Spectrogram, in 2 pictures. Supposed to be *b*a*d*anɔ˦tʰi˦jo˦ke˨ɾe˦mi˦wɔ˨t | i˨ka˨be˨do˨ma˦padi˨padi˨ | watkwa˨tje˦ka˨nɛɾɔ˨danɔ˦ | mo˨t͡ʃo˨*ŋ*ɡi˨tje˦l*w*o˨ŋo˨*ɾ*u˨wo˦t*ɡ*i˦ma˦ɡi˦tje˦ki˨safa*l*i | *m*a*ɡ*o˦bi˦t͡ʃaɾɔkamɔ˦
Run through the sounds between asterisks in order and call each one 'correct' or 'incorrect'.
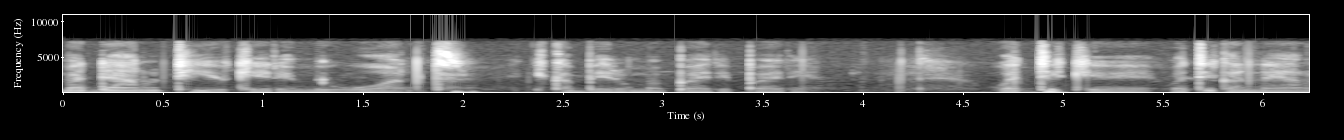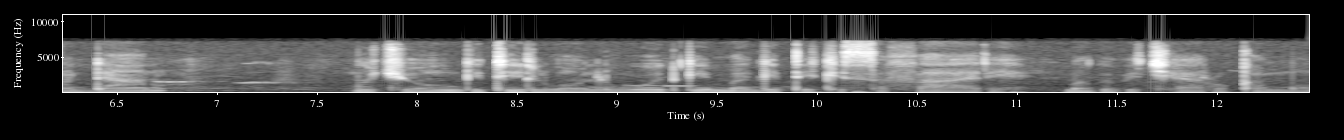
incorrect: m, correct, correct, correct, incorrect: l, correct, incorrect: ɾ, correct, correct

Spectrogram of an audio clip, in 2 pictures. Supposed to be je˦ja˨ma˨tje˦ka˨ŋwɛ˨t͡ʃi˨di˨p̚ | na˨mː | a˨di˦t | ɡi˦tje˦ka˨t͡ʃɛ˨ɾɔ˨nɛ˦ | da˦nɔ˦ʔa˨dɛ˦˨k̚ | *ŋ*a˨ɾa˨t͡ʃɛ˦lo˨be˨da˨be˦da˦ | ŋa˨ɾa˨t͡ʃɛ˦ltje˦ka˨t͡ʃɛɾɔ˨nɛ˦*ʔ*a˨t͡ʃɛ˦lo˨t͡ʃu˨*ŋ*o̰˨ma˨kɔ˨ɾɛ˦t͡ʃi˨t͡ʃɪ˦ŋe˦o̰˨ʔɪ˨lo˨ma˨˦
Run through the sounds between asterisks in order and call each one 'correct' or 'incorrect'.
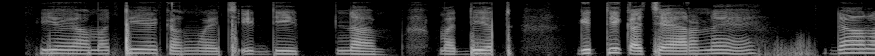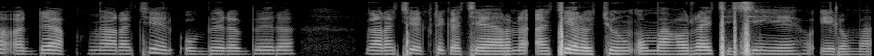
correct, correct, correct

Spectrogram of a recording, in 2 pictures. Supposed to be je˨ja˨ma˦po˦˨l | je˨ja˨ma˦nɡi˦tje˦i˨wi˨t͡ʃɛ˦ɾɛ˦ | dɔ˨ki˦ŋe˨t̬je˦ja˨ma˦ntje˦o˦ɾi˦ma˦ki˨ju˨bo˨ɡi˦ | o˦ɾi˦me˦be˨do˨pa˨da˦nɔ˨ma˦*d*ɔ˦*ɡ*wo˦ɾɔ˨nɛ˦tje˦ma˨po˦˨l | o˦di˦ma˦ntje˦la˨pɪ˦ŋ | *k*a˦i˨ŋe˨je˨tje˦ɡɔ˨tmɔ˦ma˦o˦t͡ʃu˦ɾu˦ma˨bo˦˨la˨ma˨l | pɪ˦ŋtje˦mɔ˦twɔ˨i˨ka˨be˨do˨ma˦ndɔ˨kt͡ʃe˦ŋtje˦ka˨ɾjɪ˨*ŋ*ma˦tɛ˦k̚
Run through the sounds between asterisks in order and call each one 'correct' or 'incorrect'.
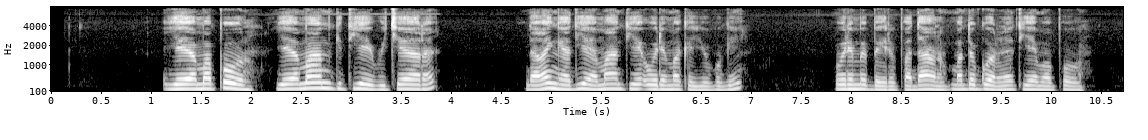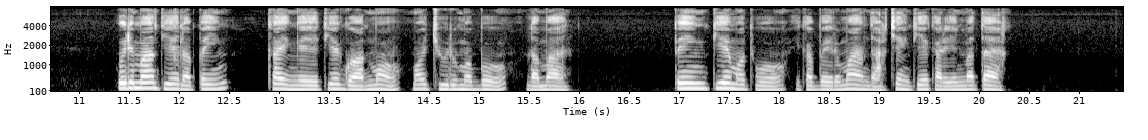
correct, correct, correct, incorrect: ɲ

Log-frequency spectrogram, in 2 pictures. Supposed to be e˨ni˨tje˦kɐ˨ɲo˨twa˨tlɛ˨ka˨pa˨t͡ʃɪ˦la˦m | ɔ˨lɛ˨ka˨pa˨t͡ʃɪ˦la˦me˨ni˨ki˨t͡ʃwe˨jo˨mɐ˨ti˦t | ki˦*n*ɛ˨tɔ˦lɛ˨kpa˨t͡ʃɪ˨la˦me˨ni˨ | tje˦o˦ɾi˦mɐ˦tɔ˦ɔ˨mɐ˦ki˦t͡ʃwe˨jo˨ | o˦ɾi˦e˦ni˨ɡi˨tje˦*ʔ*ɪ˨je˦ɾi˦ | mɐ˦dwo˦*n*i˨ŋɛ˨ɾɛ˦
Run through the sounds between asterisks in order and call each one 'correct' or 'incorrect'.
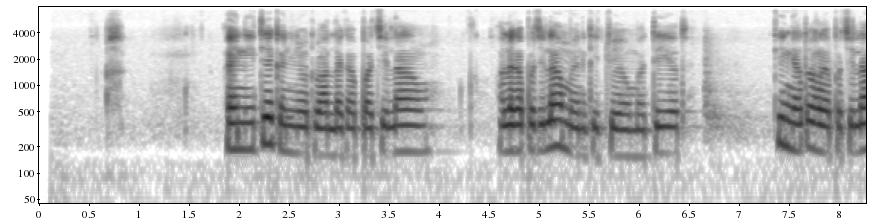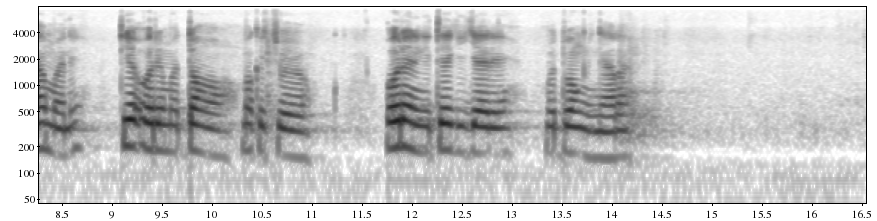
incorrect: ŋ, incorrect: k, incorrect: ŋ

